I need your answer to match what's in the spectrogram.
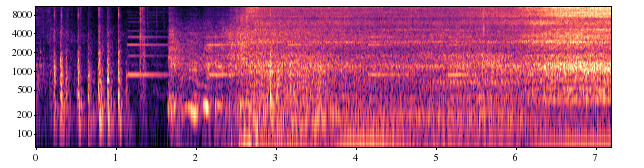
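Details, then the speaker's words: Low-mileage Porsche 996 with M96 engine after oil separator and oil cooler replacement, cracked head or head gasket suspected: a few cranking pulses, then a smooth even idle with no knocks or ticks; looks and sounds decent. "thing is actually looking and sounding pretty decent we're gonna lift it up"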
